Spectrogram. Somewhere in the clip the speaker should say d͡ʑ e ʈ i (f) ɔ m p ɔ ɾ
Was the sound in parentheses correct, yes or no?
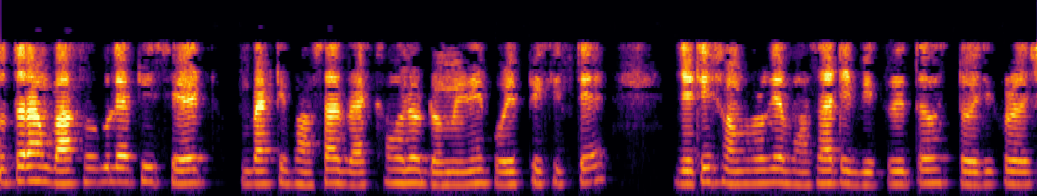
no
